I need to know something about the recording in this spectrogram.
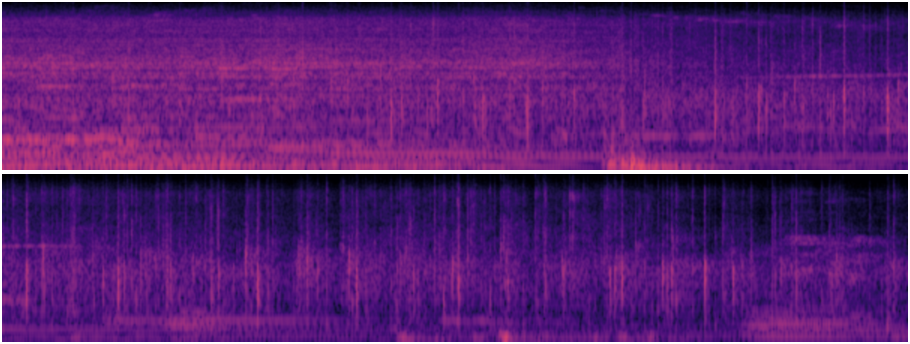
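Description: A live R&B band ends a song: held chords with a final low hit about four seconds in, then audience clapping over lingering sustained keyboard and bass notes, fading toward the end.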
